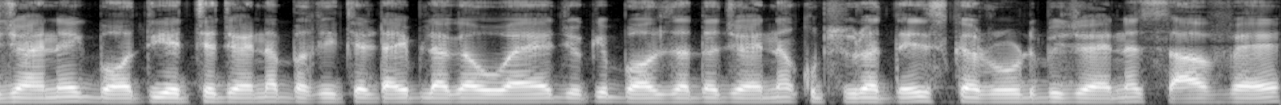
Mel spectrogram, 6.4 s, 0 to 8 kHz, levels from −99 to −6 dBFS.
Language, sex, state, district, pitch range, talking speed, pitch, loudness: Hindi, male, Uttar Pradesh, Jyotiba Phule Nagar, 110-120 Hz, 300 wpm, 115 Hz, -15 LUFS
